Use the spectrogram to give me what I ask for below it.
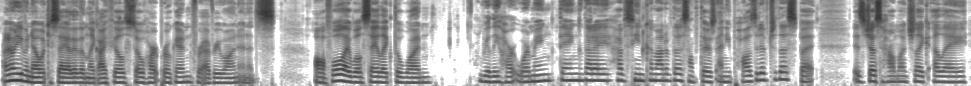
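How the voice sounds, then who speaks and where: A young adult woman, hungover, chatting casually on her solo podcast in a halting, rambling way that often trails off, with vocal fry. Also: fairly low pitch, fairly even intonation, warm tone, dry recording, studio quality. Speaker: podcast host.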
